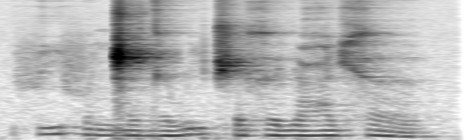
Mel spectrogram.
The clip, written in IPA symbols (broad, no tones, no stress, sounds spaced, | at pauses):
f i f ə ŋ͡ǁ ə d ə w i t͡ʃʼ ə x ə lʲ ə ʕ i x ɐ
